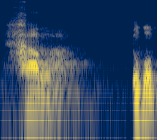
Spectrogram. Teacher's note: sifat takrir atau getaran yang ada pada huruf ro adalah getaran yang lembut, tuh diulang 2 kali.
